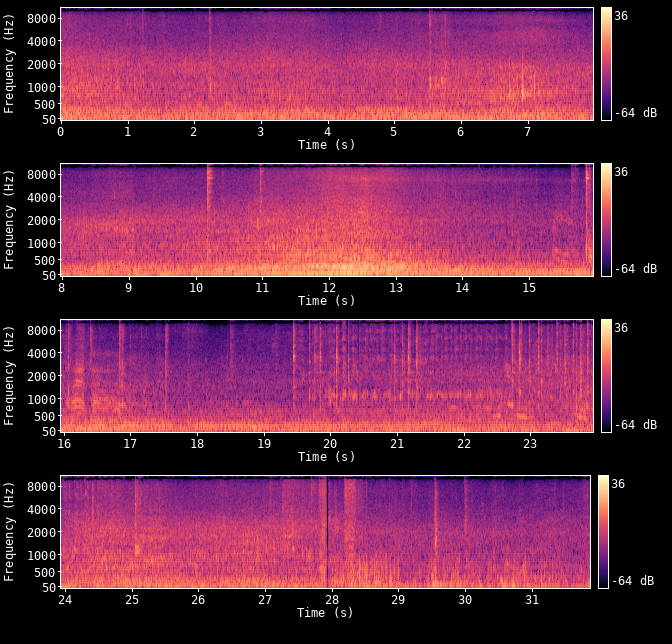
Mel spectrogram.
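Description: Passing road traffic, with one vehicle growing louder and fading about twelve seconds in. Occasional sharp clinks of coffee-making utensils.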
